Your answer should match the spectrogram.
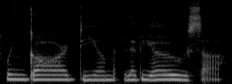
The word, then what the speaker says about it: Wingardium Leviosa: it wrong Hermione snapped across the room it's Wingardium Leviosa make the car nice and long you do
